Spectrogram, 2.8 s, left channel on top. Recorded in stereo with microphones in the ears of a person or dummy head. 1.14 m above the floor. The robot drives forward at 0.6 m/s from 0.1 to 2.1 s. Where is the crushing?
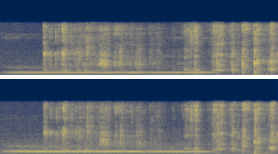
50° left (ahead or behind), 2.5 m; by 2.8 s 35° left (ahead or behind), 3.5 m.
